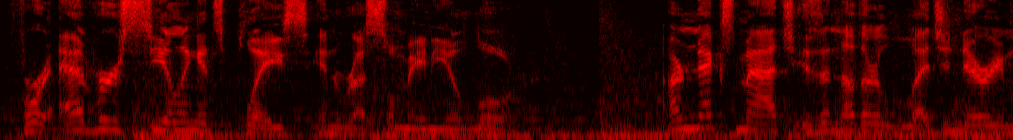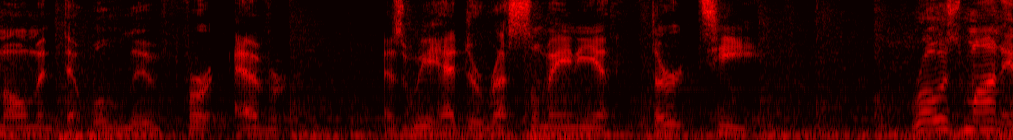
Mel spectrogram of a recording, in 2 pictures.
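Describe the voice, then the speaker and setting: A man narrates sports history over clear background music. His delivery is scripted and emphatic, with a dramatic documentary feel. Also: on the high side. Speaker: narrator and host of a wrestling history showcase. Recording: music under the voice.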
